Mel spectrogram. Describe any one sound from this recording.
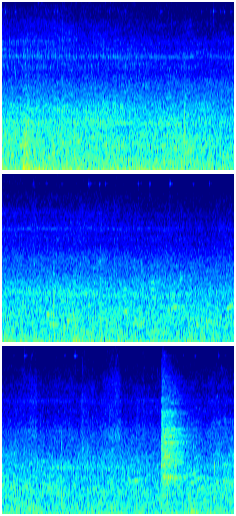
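Outdoors, steady street noise fills the air.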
